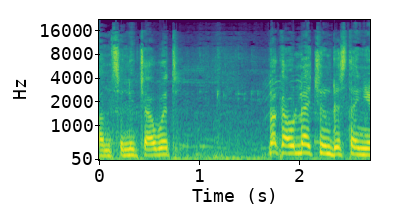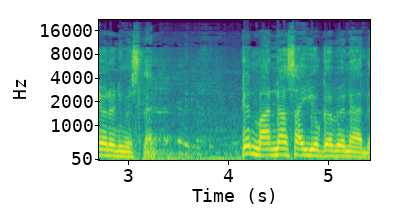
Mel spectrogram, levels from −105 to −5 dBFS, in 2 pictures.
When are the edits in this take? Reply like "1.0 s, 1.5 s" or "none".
none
